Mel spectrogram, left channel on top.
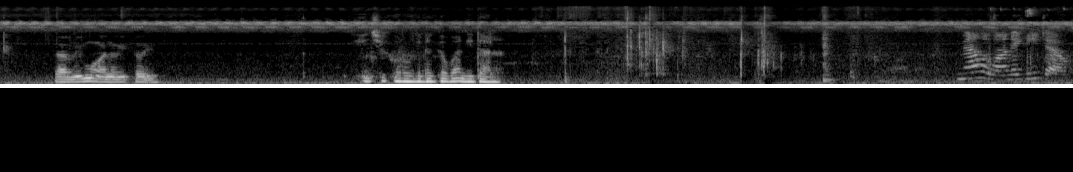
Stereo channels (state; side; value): silent; right; digital silence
